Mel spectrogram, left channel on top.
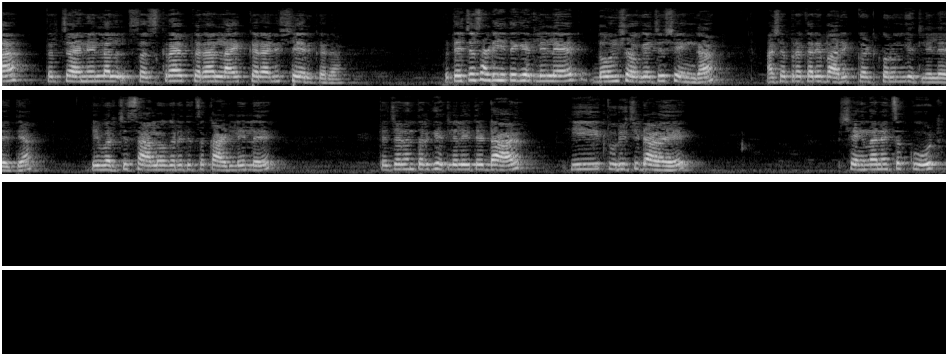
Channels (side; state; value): right; silent; 62 dB below the other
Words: तर चॅनलला सबस्क्राईब करा, लाईक करा आणि शेअर करा। तर त्याच्यासाठी इथे घेतलेले आहेत 2 शेवग्याच्या शेंगा, अशा प्रकारे बारीक कट करून घेतलेल्या आहेत त्या। हे वरचे साल वगैरे त्याचं काढलेलं आहे। त्याच्यानंतर घेतलेले इथे डाळ, ही तुरीची डाळ आहे, शेंगदाण्याचं कूट,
